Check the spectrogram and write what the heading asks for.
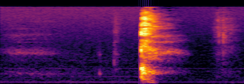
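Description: A woman coughs once, sharply, about one and a half seconds in, after a soft breath.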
